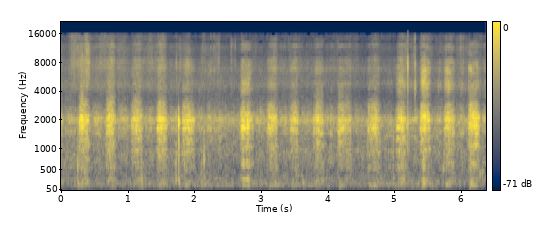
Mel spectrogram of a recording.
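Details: Bruno, a pet Jack Russell Terrier, pants quickly and steadily, short breathy huffs coming about two or three per second in an even rhythm, each with a soft hiss, over a faint low background drone.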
